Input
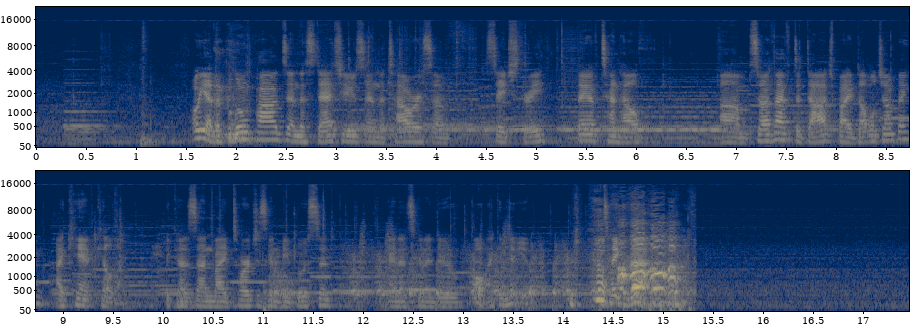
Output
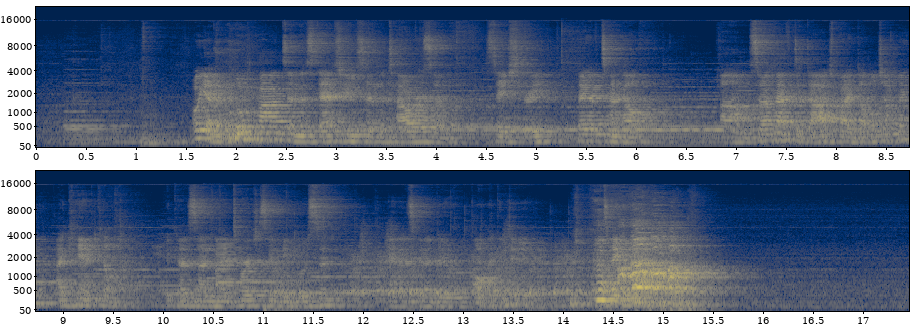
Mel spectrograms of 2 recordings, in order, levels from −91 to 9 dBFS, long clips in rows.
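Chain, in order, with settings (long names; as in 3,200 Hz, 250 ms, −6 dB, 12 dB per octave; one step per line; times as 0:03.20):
dense smooth reverb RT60 1.4 s, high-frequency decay 0.65×, DRR −1.5 dB
level +4.5 dB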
